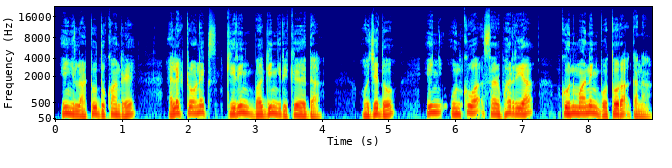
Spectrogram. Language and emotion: Santali, fearful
